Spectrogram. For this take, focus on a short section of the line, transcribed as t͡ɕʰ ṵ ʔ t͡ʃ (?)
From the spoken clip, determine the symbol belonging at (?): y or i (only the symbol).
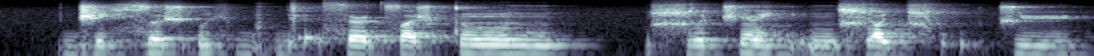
y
